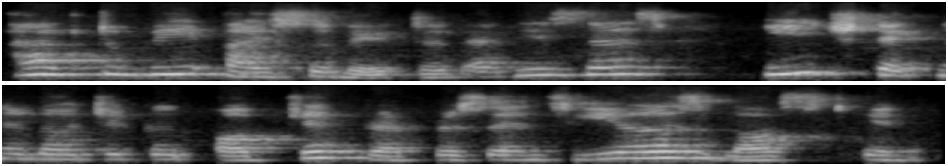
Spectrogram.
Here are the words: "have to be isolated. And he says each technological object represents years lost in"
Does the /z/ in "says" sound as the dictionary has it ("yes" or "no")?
yes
